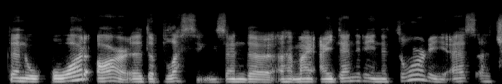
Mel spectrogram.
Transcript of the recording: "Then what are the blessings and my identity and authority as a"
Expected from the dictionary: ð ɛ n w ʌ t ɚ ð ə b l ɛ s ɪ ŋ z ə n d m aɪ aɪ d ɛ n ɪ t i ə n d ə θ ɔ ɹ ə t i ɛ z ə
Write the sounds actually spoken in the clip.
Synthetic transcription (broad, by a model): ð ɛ n w ʌ t ɚ ð ə b l ɛ s ɪ ŋ z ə n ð m aɪ aɪ d ɛ n ɪ t i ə n ə θ ɔ ɹ ə t i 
